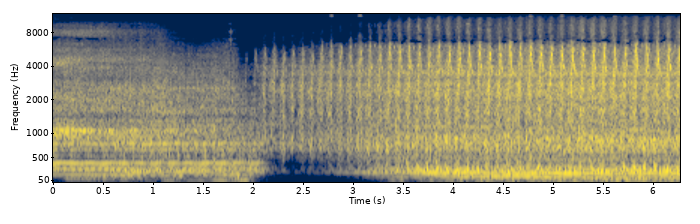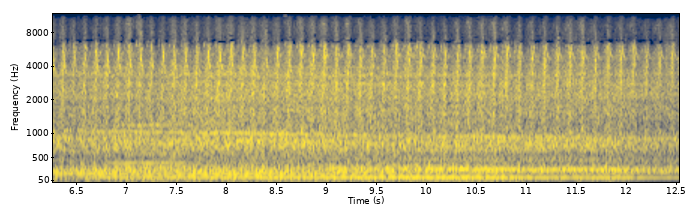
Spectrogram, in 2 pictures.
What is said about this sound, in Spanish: El helicóptero se posa en tierra suavemente.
